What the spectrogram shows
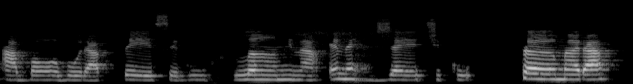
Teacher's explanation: palavras que tem a localização da sílaba tônica na antepenúltima sílaba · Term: proparoxítonas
